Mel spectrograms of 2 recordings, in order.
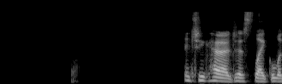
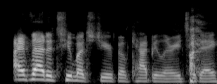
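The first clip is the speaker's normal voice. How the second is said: normal talking voice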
